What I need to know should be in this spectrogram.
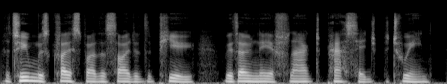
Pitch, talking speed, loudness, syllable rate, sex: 130 Hz, 215 wpm, -18 LUFS, 5.5 syllables/s, male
